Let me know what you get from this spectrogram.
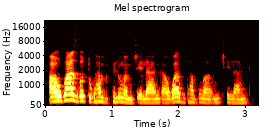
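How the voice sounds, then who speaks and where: A woman's voice: fairly low pitch, rapid-fire. Chatty South African woman in her forties. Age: 40s. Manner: chatty, answers viewers and phone calls, switches between English and Zulu. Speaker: live streamer. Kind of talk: casual live-stream chat.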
